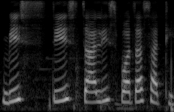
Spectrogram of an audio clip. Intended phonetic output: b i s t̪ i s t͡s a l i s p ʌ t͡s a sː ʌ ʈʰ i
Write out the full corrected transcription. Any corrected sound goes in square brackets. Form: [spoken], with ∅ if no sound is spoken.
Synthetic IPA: b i s t̪ i s t͡s a l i s p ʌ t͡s a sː [a] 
